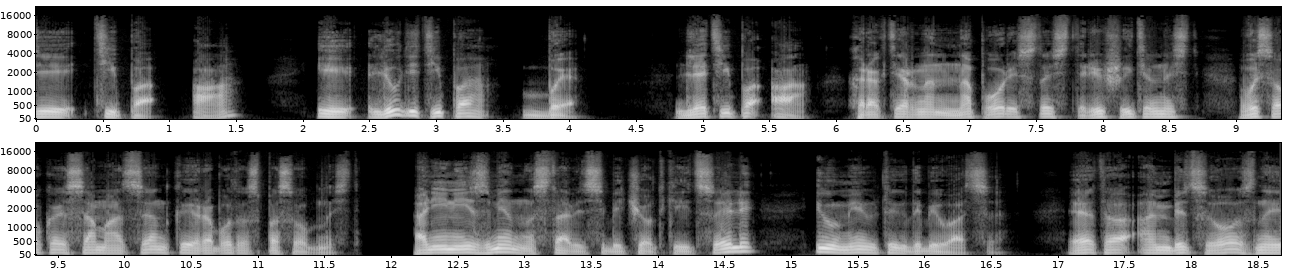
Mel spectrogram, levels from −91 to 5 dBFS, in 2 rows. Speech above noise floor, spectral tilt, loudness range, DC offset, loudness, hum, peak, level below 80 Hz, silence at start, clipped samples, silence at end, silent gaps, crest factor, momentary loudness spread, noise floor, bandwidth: 60 dB; -6 dB/octave; 2 LU; under 0.1%; -17 LUFS; none; -2 dBFS; -36 dBFS; 0 s; under 0.1%; 0 s; 11.80-12.17 s; 16 dB; 11 LU; -76 dBFS; 16 kHz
